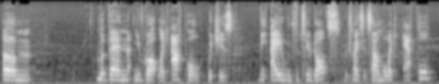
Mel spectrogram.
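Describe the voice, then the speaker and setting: A woman's voice: fairly high pitch, fairly even intonation, moderate pace, a bit bright. A young woman chatting casually while streaming a game, swearing freely and laughing often. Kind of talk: casual chat while gaming.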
